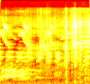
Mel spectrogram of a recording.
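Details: White High Flyer pigeons kept at home, a low, murmuring coo heard at the start, then fading under scattered higher chirps and light clatter.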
